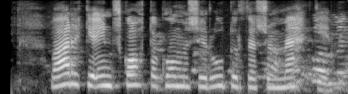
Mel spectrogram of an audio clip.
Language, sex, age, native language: Icelandic, male, 18-19, Icelandic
